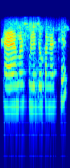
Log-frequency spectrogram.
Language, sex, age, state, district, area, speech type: Bengali, female, 60+, West Bengal, Purba Bardhaman, urban, conversation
